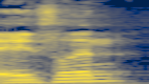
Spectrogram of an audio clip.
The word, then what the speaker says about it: Aislinn: first first of all we are pronouncing it correctly right it's aizlin yeah okay and your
